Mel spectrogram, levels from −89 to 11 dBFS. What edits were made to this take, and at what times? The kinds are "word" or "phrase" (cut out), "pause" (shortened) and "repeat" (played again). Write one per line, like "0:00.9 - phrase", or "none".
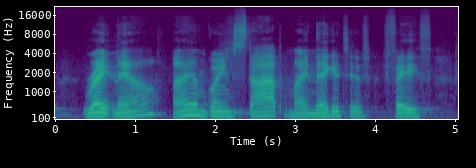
0:01.4 - pause
0:02.2 - word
